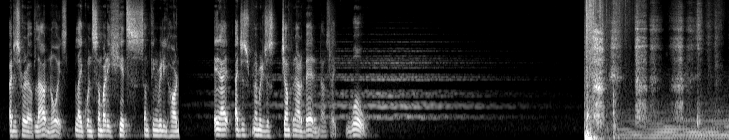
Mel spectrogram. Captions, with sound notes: - I just heard a loud noise, like when somebody hits something really hard. And I just remember just jumping out of bed and I was like, "whoa". (thump) (gasping)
